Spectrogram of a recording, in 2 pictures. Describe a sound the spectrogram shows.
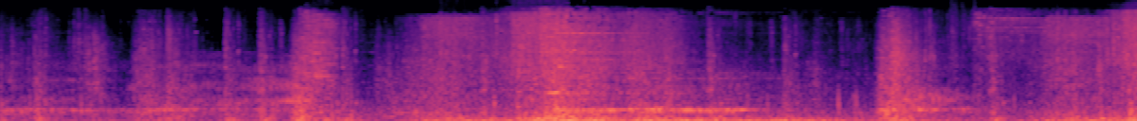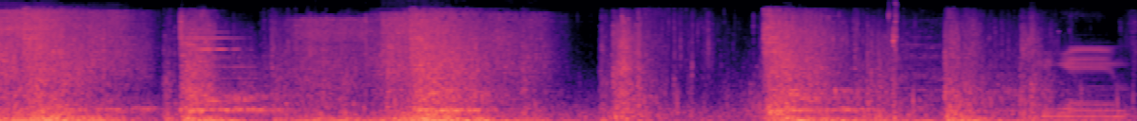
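Metal weapons clash and strike in a loud, fast fight.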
